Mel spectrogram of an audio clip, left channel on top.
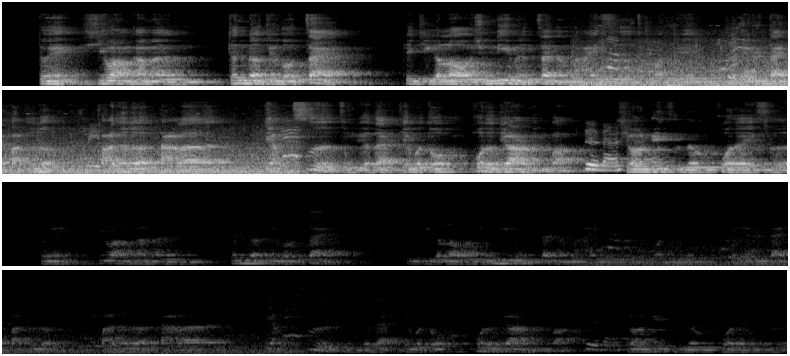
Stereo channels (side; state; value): right; quieter; 27.7 dB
